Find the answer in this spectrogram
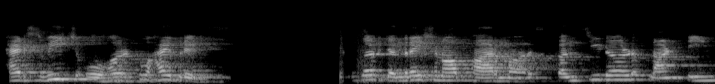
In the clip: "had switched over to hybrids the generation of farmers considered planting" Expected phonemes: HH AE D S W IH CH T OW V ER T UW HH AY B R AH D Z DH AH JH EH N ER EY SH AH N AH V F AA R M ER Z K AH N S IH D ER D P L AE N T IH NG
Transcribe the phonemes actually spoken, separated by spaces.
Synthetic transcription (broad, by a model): HH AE D S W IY CH OW V ER T UW HH AY B R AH D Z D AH JH EH N ER EY SH AH N AH V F AA R M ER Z K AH N S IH D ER D P L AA N T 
